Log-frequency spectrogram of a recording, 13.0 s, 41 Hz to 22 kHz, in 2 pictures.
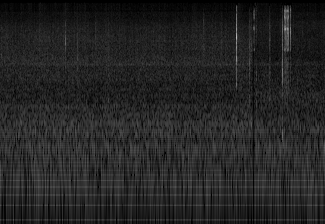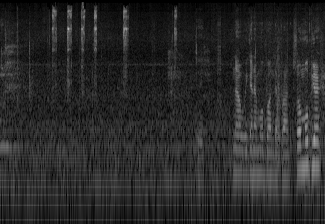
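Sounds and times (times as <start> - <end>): steady low hum: 0.0 - 13.0
metallic clicks of hand tools: 7.5 - 9.1.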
